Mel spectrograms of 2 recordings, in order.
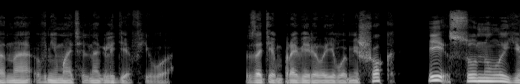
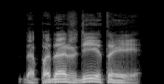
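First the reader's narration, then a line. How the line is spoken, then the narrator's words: Barked, big man. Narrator (Russian): рявкнул здоровяк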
